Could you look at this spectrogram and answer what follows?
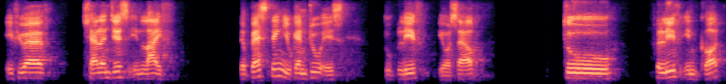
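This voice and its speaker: Slow-talking Indonesian-accented man. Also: fairly high pitch. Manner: halting, repeats words while speaking. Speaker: doctor and guest speaker. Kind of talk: online presentation talk. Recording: muffled lo-fi video call.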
